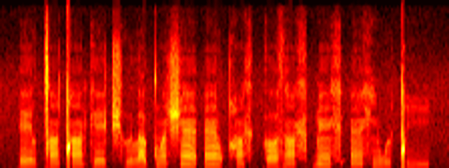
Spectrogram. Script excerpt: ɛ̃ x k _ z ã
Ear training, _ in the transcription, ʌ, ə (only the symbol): ʌ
